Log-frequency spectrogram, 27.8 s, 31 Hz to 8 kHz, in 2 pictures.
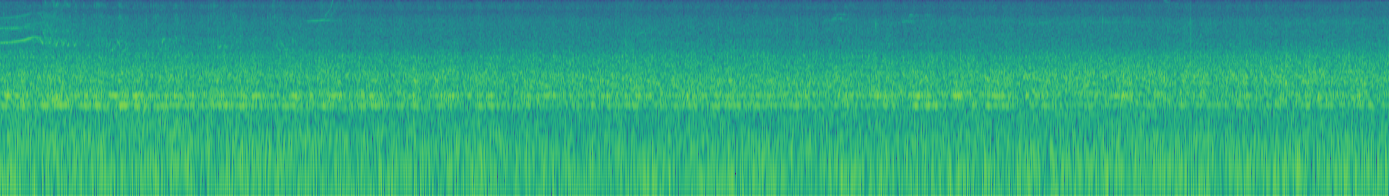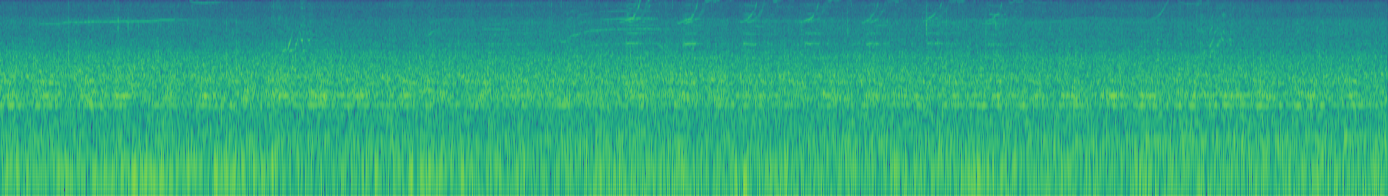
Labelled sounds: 14.3	15.7	killer whale, southern resident, 3.5 to 4.8 kHz

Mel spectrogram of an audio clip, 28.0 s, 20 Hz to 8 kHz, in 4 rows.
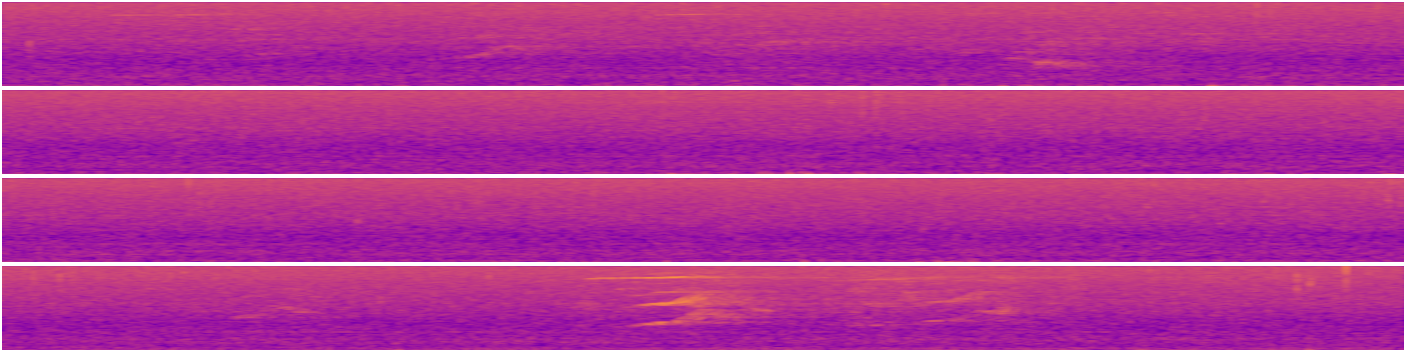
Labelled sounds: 23.8	26.2	killer whale, 0.87 to 6.1 kHz

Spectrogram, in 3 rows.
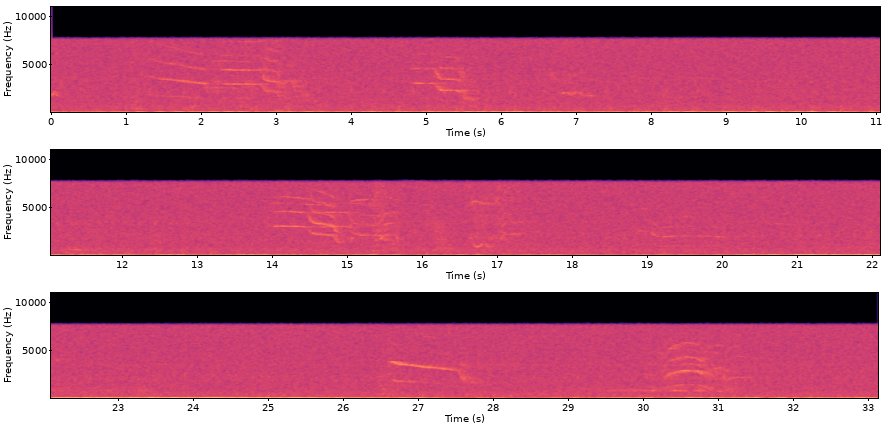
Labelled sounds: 1.3	3.1	killer whale, northern resident, G clan, GG subclan, 1.4 to 6.4 kHz
5.1	5.6	killer whale, northern resident, G clan, GG subclan, 2.1 to 4.4 kHz
6.8	7.1	killer whale, northern resident, G clan, GG subclan, 1.8 to 2.2 kHz
13.9	17.4	killer whale, northern resident, G clan, GG subclan, 2.0 to 8.0 kHz
26.6	27.6	killer whale, northern resident, G clan, GG subclan, 1.7 to 3.9 kHz
29.5	31.4	killer whale, northern resident, G clan, 0.80 to 5.9 kHz

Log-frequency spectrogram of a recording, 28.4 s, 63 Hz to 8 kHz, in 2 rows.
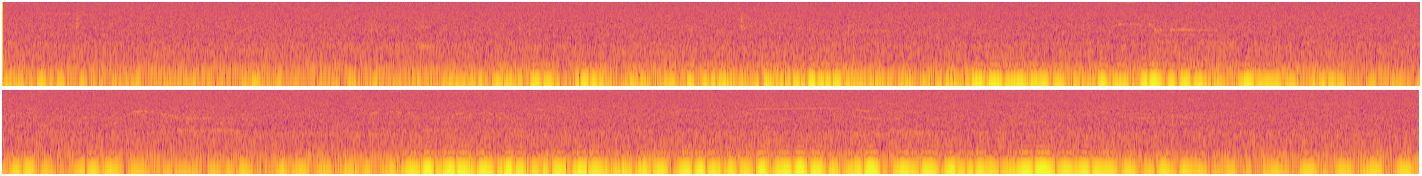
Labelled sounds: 11.1	11.4	killer whale, Bigg's (transient), 2.0 to 2.2 kHz
11.7	12.0	killer whale, Bigg's (transient), 1.5 to 1.7 kHz
21.7	22.9	killer whale, Bigg's (transient), 2.3 to 2.8 kHz

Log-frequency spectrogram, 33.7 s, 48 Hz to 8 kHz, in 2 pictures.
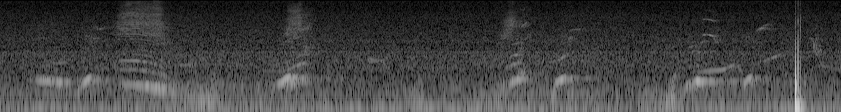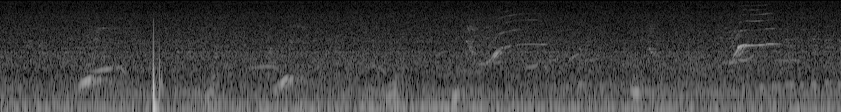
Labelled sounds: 1.9	3.0	humpback whale, 1.5 to 6.3 kHz
6.0	6.2	humpback whale, 2.0 to 2.6 kHz
11.4	11.7	humpback whale, 1.9 to 2.2 kHz
14.0	14.4	humpback whale, 1.1 to 3.4 kHz
15.1	15.5	humpback whale, 1.9 to 2.7 kHz
18.8	19.0	humpback whale, 2.0 to 2.3 kHz
26.7	27.6	humpback whale, 0.80 to 4.3 kHz
31.5	32.4	humpback whale, 0.80 to 6.3 kHz

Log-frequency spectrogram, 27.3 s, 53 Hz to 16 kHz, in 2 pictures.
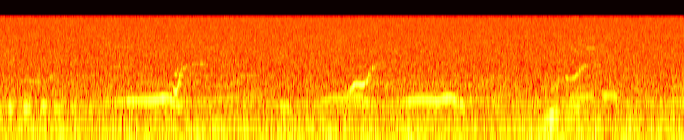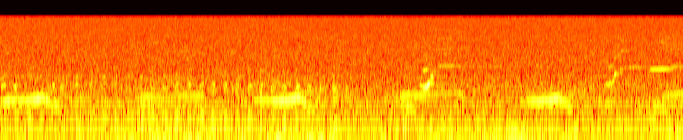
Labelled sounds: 3.6	4.1	humpback whale, 0.80 to 1.2 kHz
7.4	7.7	humpback whale, 0.93 to 1.2 kHz
11.5	11.8	humpback whale, 0.80 to 1.2 kHz
22.4	22.8	humpback whale, 1.0 to 1.2 kHz
25.9	27.3	humpback whale, 0.80 to 1.1 kHz

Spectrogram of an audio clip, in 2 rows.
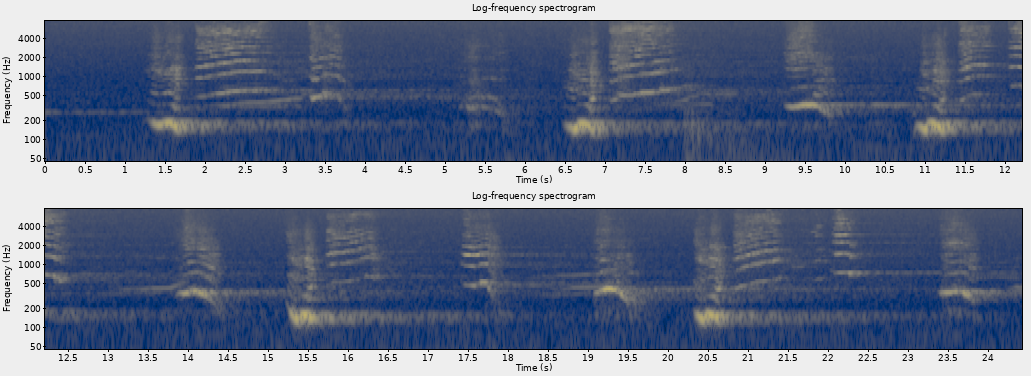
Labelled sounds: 1.5	3.7	humpback whale, 0.86 to 8.0 kHz
4.2	5.7	humpback whale, 0.80 to 1.2 kHz
6.5	8.0	humpback whale, 0.96 to 7.7 kHz
9.2	10.6	humpback whale, 1.2 to 3.2 kHz
10.9	12.5	humpback whale, 0.80 to 7.4 kHz
13.9	14.4	humpback whale, 0.83 to 2.5 kHz
15.2	16.4	humpback whale, 0.93 to 6.8 kHz
17.4	17.9	humpback whale, 0.86 to 3.2 kHz
19.1	19.4	humpback whale, 0.80 to 2.5 kHz
20.3	22.5	humpback whale, 0.80 to 8.0 kHz
23.4	23.8	humpback whale, 1.8 to 2.5 kHz

